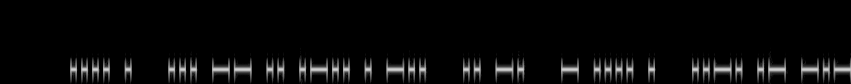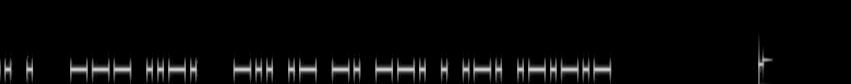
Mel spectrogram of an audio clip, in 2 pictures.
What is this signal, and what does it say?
Morse code, heard as a keyed tone, about 22 wpm, 700 Hz. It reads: HE SMILED IN THE FACE OF DANGER.
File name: practice / 22wpm / Sentences with 4-Word Phrases - 22wpm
